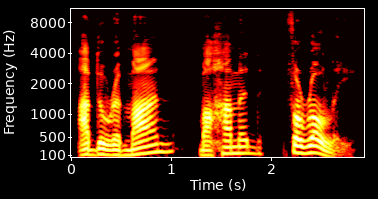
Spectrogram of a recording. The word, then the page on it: Abdurahman Mohamed Farole: American English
